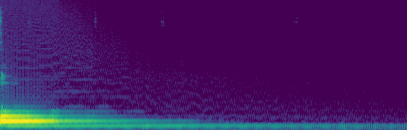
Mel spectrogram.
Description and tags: my mini guitar aria pepe
nylon, string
